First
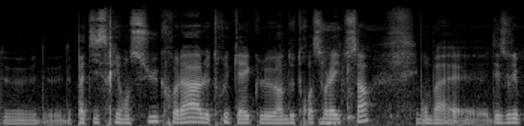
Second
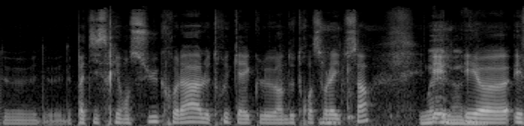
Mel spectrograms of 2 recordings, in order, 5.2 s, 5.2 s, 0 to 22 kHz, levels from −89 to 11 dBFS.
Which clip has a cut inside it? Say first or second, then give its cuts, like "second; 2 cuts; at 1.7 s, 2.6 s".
first; 1 cut; at 4.2 s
